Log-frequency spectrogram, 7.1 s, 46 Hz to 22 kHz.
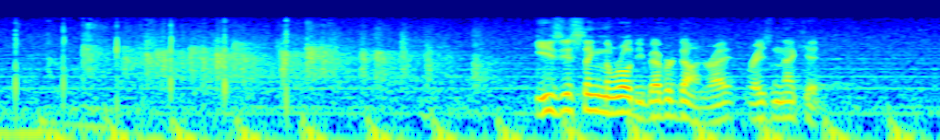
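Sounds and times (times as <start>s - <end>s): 
crowd applauding: 0.1s - 3.8s
speech: 4.1s - 6.4s.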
